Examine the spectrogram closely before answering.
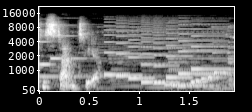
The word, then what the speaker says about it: Estancia: be in Wasteland um how do I say my name I pronounce it Estancia also good points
